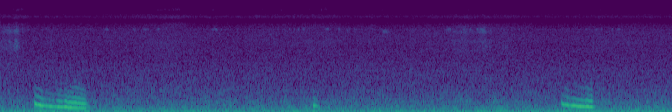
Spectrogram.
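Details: Sleeping pet cat snoring "kuu... kuu..."; two short, falling, nasal whine-like snores about eight seconds apart, with a faint tiny sound between them, all against a quiet indoor background hum.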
